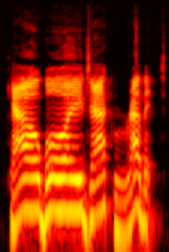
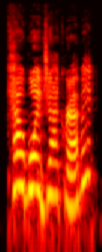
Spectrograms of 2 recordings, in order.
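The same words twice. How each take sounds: First: Slow, spaced-out naming; deliberate, drawn-out answer; measured announcement. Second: High, thrilled question; high-pitched amazement; excited cry. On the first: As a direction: announce each word slowly. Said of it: "answered Robot". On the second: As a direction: cry it out in delighted surprise. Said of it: "cried Rabbit". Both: A narrator's reading.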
